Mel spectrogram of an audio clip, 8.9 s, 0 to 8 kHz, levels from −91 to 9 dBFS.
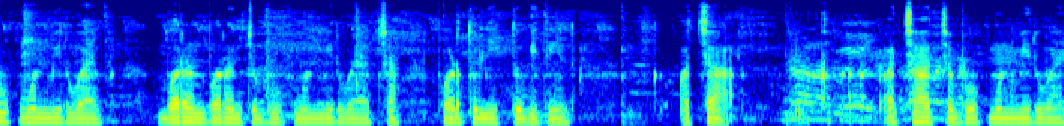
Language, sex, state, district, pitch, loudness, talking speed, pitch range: Halbi, male, Chhattisgarh, Bastar, 105 Hz, -35 LUFS, 140 wpm, 100-105 Hz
